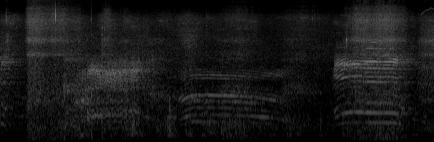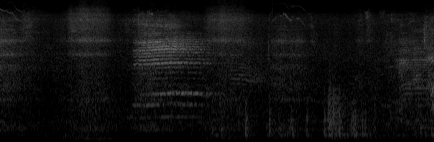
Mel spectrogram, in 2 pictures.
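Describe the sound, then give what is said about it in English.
Sheep bleat again and again in a played video clip in which a shepherd comes over to help a sheep out of a bind; a series of wavering, nasal calls in quick succession, fairly loud over a steady background rumble. “It gets into a little bit of a bind, so the shepherd comes over and tries to help the sheep out, and you'll kind of see what happens next and how sheep are a lot like us.”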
